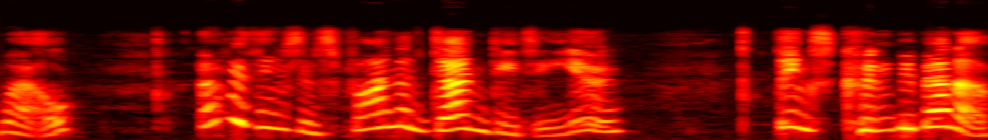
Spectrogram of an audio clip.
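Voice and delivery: cheeky, sassy, back-talking tone. After Granddad's death, a young lady talks back to a relative in a sassy tone. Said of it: "I don't like your tone".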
